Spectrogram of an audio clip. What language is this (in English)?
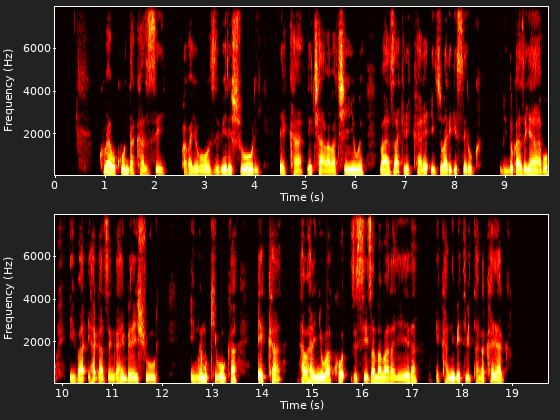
Rundi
